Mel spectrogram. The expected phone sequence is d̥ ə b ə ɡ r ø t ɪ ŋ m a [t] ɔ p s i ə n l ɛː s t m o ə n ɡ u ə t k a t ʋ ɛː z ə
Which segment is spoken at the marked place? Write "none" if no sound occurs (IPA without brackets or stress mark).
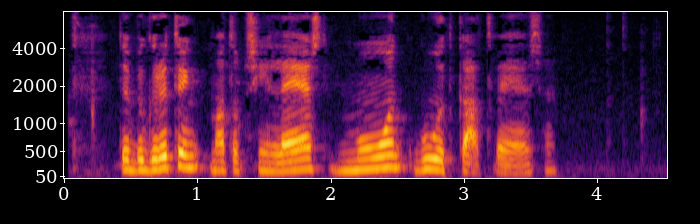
t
